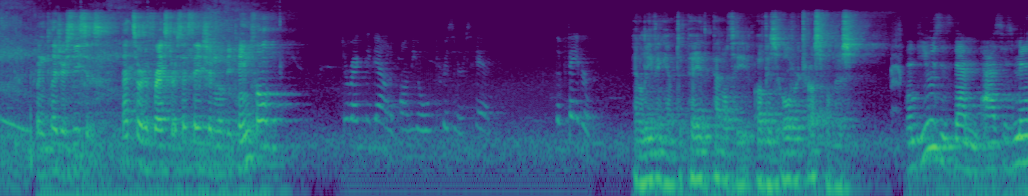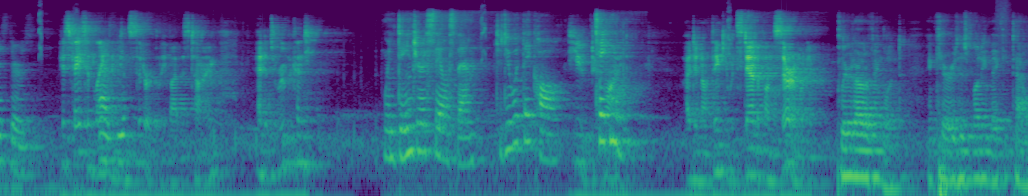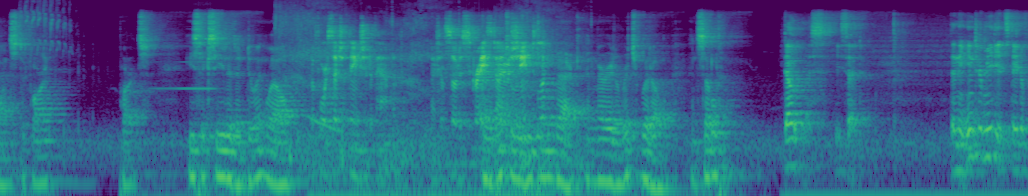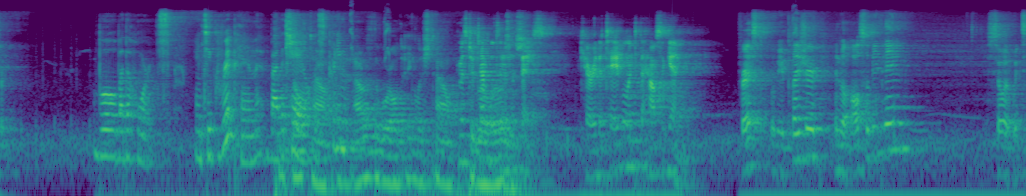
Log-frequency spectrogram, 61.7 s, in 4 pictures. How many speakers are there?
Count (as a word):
six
